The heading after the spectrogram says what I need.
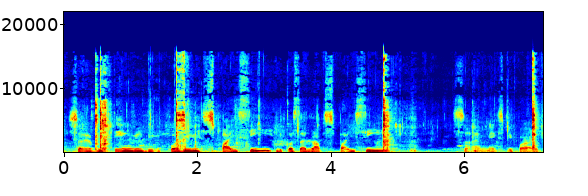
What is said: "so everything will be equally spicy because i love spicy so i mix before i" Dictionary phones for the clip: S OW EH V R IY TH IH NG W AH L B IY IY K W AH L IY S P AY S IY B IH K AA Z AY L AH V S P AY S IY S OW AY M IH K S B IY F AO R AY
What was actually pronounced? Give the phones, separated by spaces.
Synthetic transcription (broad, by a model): S OW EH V R IY T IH NG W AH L B IY IY K W AH L IY S P AY S IY B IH K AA S AY L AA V S P AY S IY S OW AY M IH K S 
